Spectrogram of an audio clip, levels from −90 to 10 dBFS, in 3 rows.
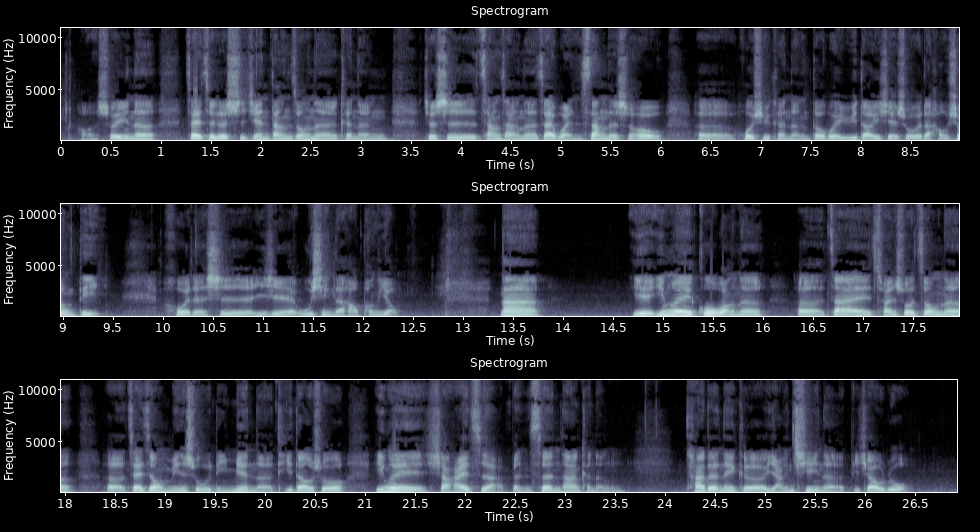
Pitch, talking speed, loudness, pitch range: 115 Hz, 220 characters per minute, -16 LUFS, 105-130 Hz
